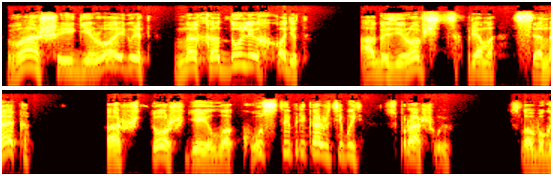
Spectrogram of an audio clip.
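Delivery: high, sing-song gushing enthusiast; a fawning hack beaming at his comrades; high-pitched over-eager voice; gushing Sapfirov. A narrator's reading. Sapfirov complaining about critics.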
